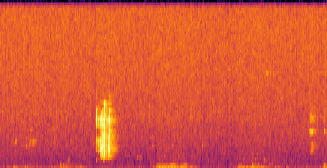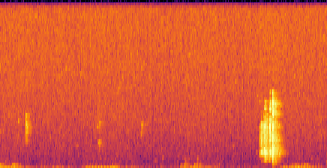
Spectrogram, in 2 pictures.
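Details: Pet cat, male, stroked on the head as he lies on a carpet during hot weather; quieter low purr swelling in regular breaths about once a second, with sharp rustles and clicks.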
